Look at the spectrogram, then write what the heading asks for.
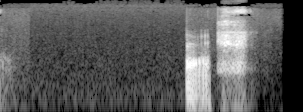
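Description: A yawn comes out as a throaty vocal noise in two quick, loud bursts, a rough guttural sound with a brief break between them, after a stretch of near silence.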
